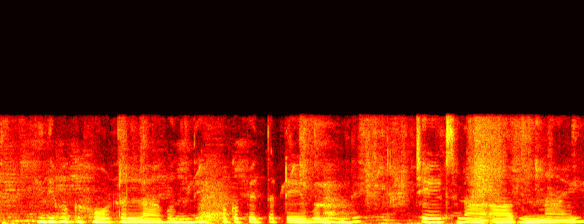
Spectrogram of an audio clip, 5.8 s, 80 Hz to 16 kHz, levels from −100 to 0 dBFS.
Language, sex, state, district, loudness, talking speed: Telugu, female, Andhra Pradesh, Annamaya, -16 LUFS, 100 wpm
